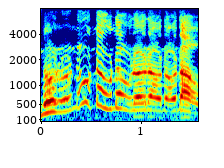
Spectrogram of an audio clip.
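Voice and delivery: high, desperate, panicked yelling. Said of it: "he's just yelling".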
